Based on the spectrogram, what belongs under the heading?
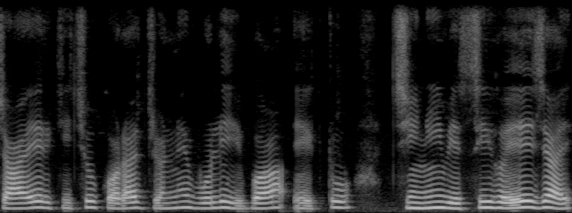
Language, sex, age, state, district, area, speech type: Bengali, female, 60+, West Bengal, Jhargram, rural, spontaneous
